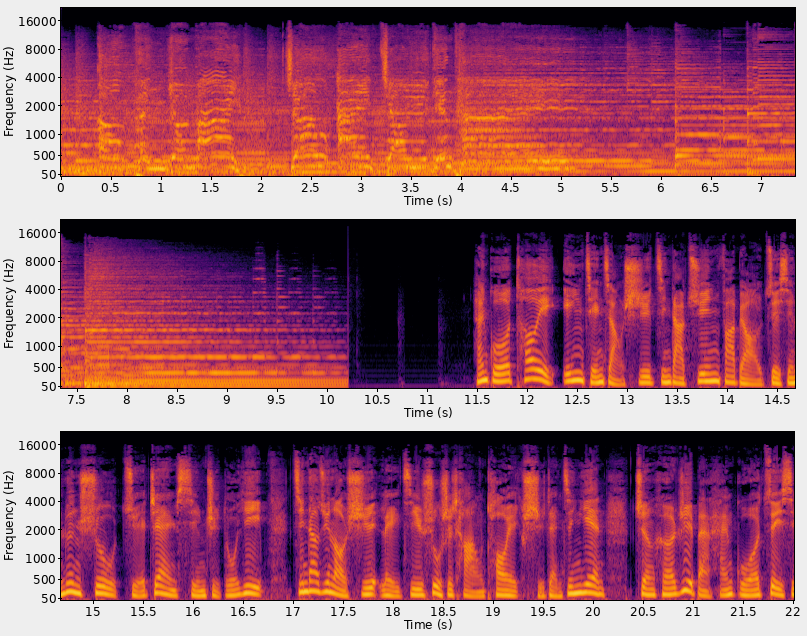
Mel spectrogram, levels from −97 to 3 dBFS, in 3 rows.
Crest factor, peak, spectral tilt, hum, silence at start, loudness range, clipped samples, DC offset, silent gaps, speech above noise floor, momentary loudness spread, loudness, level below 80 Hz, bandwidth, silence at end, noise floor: 12 dB; -4 dBFS; -4.5 dB/octave; none; 0 s; 4 LU; under 0.1%; under 0.1%; none; 51 dB; 6 LU; -17 LUFS; -32 dBFS; 15.5 kHz; 0 s; -68 dBFS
